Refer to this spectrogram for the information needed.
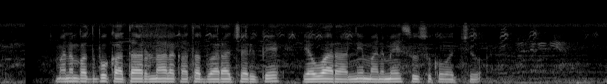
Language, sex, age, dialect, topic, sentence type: Telugu, male, 18-24, Southern, banking, statement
